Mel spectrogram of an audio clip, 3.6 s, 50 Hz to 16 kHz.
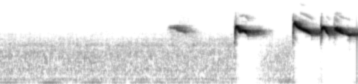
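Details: Caged oriental white-eye, hobby songbird, session on 8 September 2022: steady low humming background noise for two seconds, then a few sharp, high chirping notes breaking in toward the end.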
